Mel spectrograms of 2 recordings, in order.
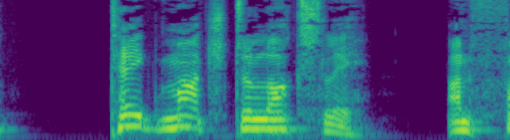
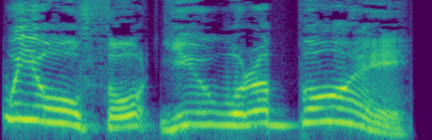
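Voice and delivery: high-pitched, amazed exclamation; astonished cry; 12 semitones higher than usual. A narrator's reading. Robin greets the unmasked Marion, high and astonished. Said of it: "cried Robin".

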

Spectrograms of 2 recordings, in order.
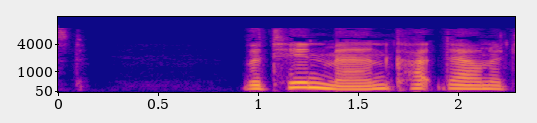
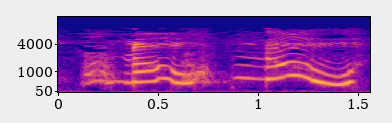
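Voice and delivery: put-on high, loud girlish cry of no; Dorothy shouting; 5 dB louder than usual. Dorothy stopping the lion from biting Toto, shouting. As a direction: shriek it to stop the lion. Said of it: "Dorothy shouted".

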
